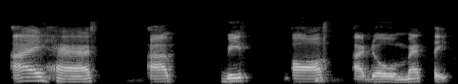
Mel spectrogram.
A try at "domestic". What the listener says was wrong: ▁Domestic. ▁Domestic. ▁Domestic. Domestic. ▁This ▁is ▁not ▁a ▁strong ▁k, ▁okay? ▁Domestic.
